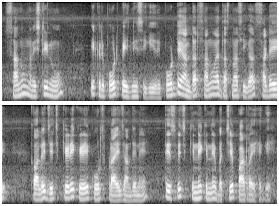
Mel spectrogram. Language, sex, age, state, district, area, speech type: Punjabi, male, 45-60, Punjab, Rupnagar, rural, spontaneous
